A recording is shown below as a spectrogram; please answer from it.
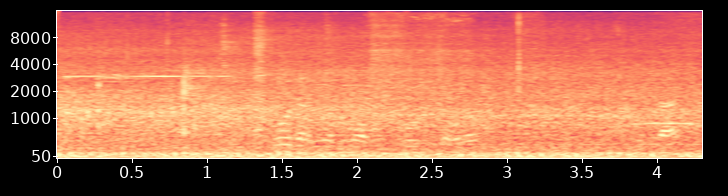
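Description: A steady low rumble with a short, thin high-pitched beep during the first second, and faint voices in the background.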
